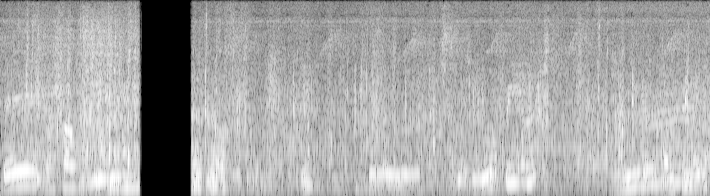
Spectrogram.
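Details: Baby monkey Leo crying to its mother, begging for milk: wavering, whiny harmonic cries that rise and fall, repeated in short bursts, with a rising drawn-out whine near the end, over outdoor background hiss.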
